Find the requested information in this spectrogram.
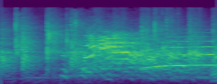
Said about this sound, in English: So, round of applause.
